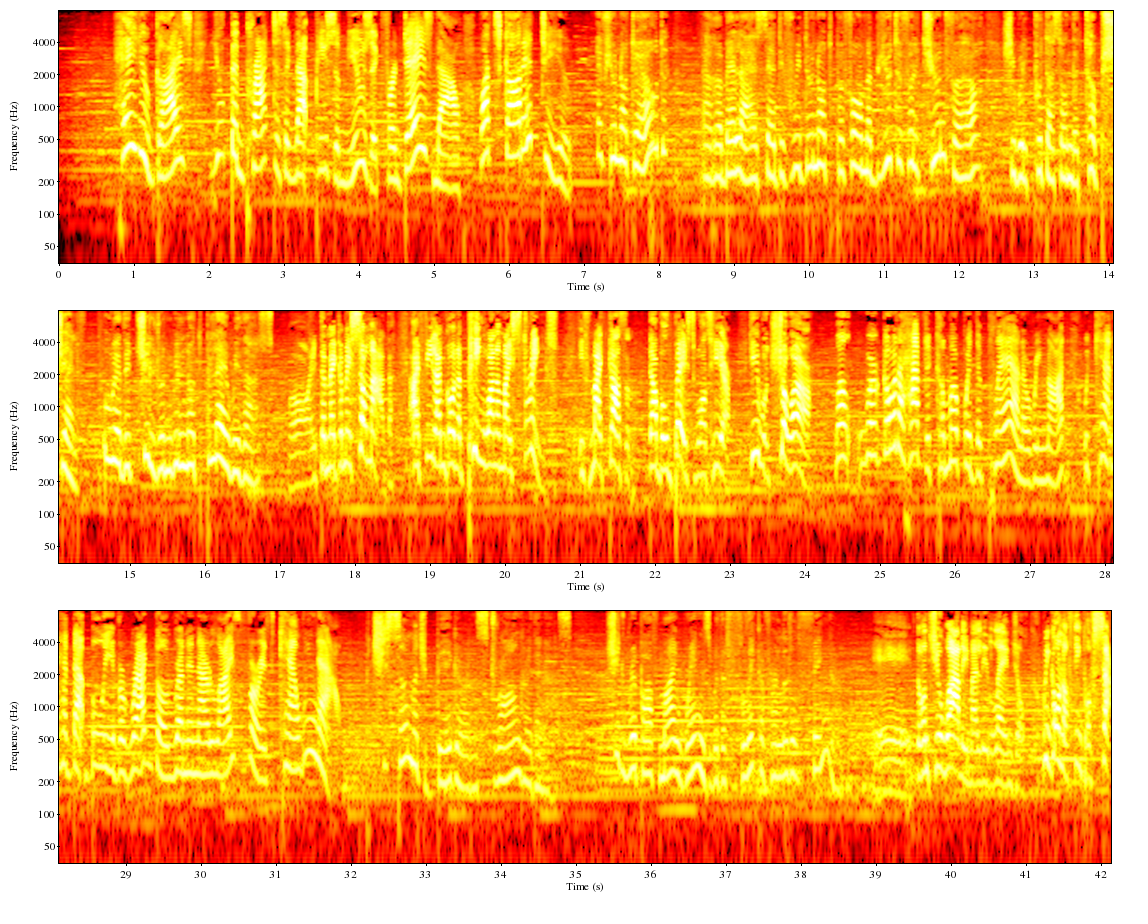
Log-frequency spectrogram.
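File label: animation; 20s-40s. Mid-tone. Strong, thoughtful and calm. RP. Fluent in Arabic.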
